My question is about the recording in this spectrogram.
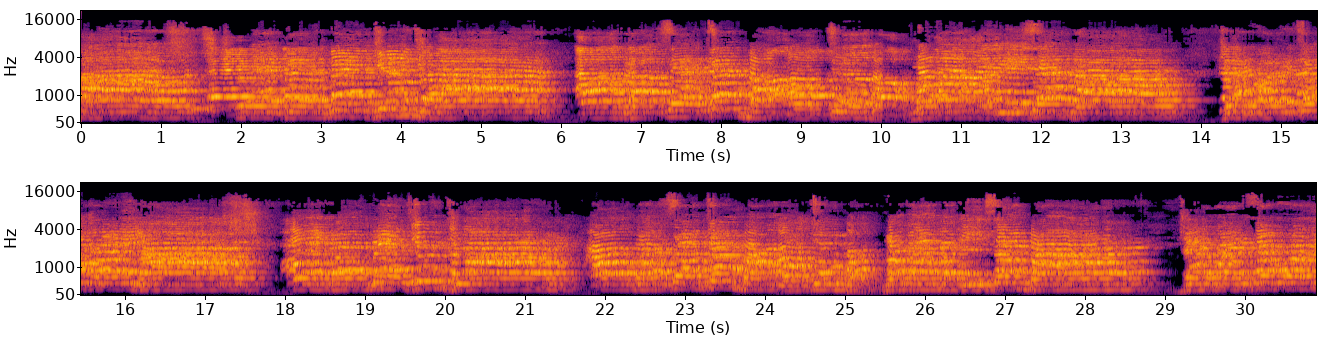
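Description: A group of children singing an English action song together, phrase after phrase, with brief pauses between lines.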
